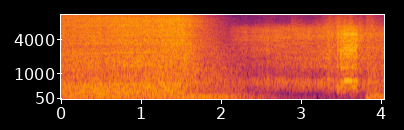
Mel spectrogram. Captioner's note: static, distorted voice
